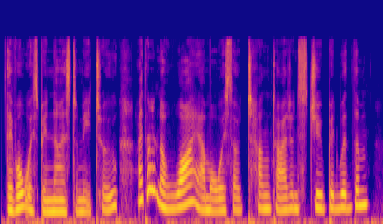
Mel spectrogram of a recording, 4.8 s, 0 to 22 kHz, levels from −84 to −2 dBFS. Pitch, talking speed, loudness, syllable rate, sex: 215 Hz, 250 wpm, -17 LUFS, 6.3 syllables/s, female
